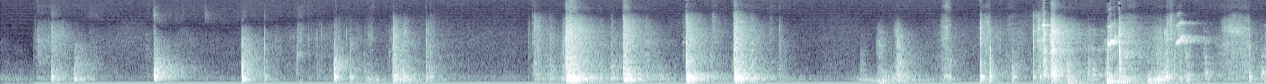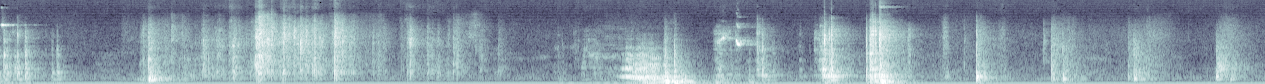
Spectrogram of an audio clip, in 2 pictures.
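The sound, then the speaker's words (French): Refrigerator and cupboard doors are opened carefully and quietly in a kitchen. A long irregular series of wooden clunks, knocks and rattles mixes with rustling and rubbing, with some louder bursts in the middle and no talking. “Et là, en silence, ouvre les réfrigérateurs et placards.”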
